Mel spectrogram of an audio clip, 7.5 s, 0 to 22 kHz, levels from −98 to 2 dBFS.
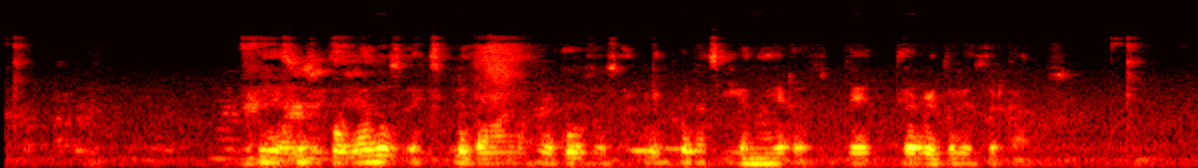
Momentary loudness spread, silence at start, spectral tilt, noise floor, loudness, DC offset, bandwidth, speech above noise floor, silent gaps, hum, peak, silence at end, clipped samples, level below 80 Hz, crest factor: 14 LU; 0.45 s; -7 dB/octave; -59 dBFS; -28 LUFS; under 0.1%; 9 kHz; 31 dB; none; none; -10 dBFS; 0.45 s; under 0.1%; -64 dBFS; 20 dB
